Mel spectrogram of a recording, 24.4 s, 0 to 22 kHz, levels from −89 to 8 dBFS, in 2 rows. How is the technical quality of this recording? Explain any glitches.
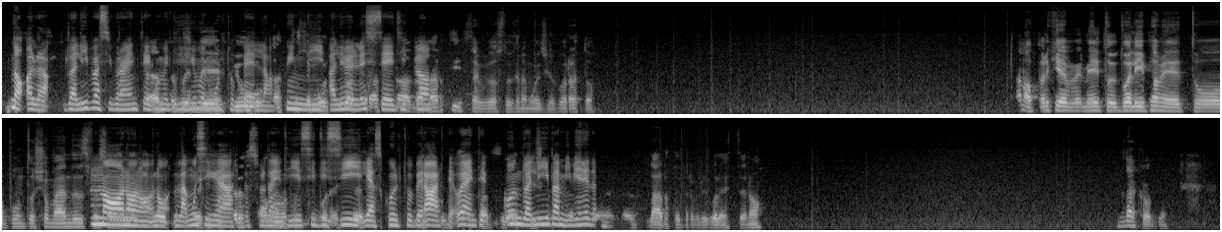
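The speech has two recurring call-processing faults: the talker is ducked during double talk, and faint echo leaks back in.

Speech suppressed in double talk occurs five times: 0.0 to 0.32 s, 1.42 to 2.37 s, 2.78 to 4.72 s, 13.53 to 16.08 s and 16.44 to 18.49 s. The level dips in parts of each span. The drops are mild near 1.4 s and deep, around 20 dB, after 13.5 s. This is likely an echo canceller that could not tell the near talker from loudspeaker echo while both sides spoke. It turned everything down.

Echo leak appears at 0.49 to 0.62 s and 13.6 to 13.65 s. A faint, delayed copy of the voice comes back about 0.31 s late. It is very quiet in the first case and somewhat louder, around 25 dB below the speech, in the second. The far end likely plays the call on a loudspeaker, and its echo canceller let some of that signal through. The leaked part returned as short scraps.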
